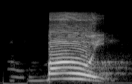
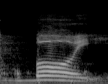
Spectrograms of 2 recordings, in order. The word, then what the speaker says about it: voy: som de bebê boi ao invés de ser voy é boi vamos vamos tá bom tanto é que ele vier no início como no meio de alguma palavra vai ser pronunciado com o som de beber bem suave não é bom hein não boi a palavra boi não é boy boy oriental ao tobogã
